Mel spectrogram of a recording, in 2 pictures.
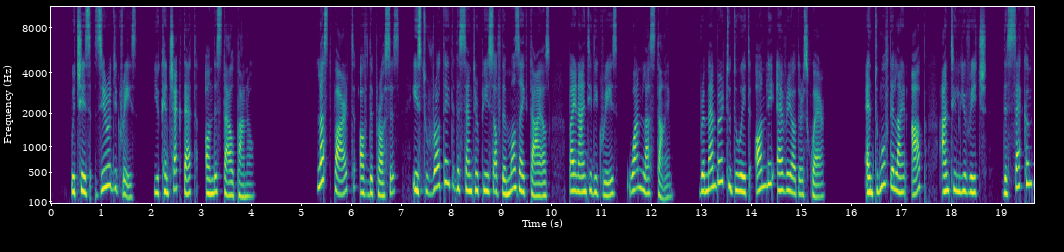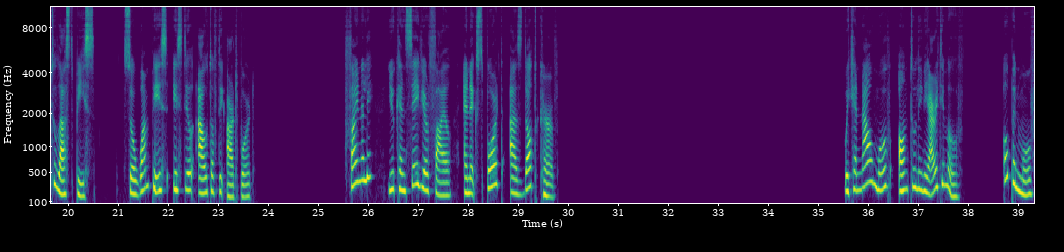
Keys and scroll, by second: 32.3-34.9 typing, 35.5 Return.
